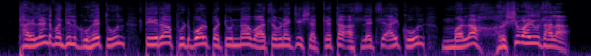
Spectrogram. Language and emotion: Marathi, happy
